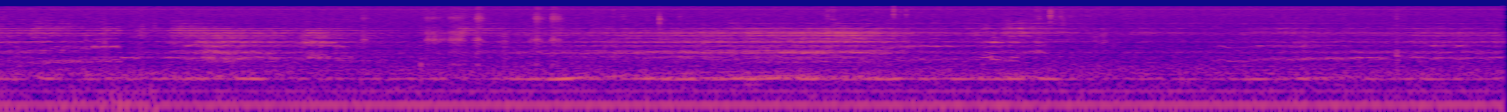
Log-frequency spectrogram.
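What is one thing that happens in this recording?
A car engine roars past.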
